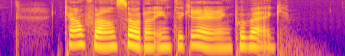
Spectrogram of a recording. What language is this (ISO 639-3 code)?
swe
